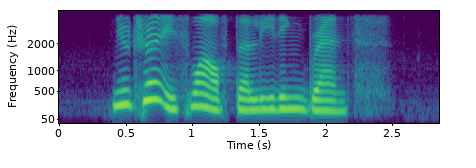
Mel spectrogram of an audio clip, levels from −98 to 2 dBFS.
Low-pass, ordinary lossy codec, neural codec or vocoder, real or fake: 3.6 kHz; none; none; real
